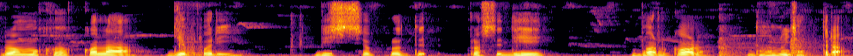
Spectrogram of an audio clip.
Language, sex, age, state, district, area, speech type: Odia, male, 18-30, Odisha, Balangir, urban, spontaneous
